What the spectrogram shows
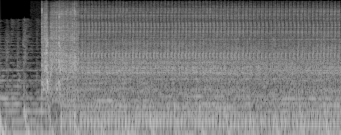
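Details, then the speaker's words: Kawasaki motorcycle engine idling with a fast, sharp metallic ticking from the upper engine: tappet noise, which increases as the engine warms, caused by worn camshaft lobes or excessive rocker arm-to-shaft clearance. "A sharp metallic noise heard in the idling stage from the upper side of the engine, which increases with a rise in engine temperature. The causes of the tapit noise are worn out camshaft lobes."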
